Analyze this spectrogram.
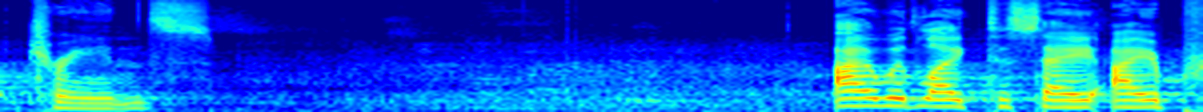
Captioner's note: laughter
